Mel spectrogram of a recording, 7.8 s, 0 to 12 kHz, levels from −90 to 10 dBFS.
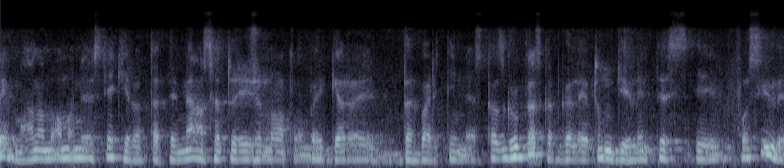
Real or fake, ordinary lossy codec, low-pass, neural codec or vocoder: fake; Opus, 16 kbps; 7.2 kHz; codec, 16 kHz, 2 kbps, X-Codec, HuBERT features, trained on balanced general audio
